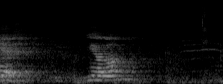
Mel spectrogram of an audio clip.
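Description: A man's voice speaking in two short utterances, one at the start and another about a second in.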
